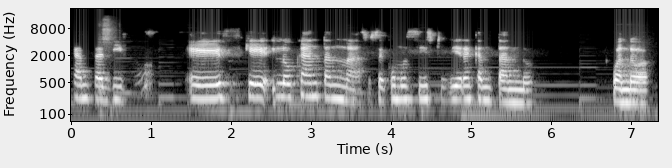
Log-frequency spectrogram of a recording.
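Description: A woman chatting casually about Spanish accents, lively and playful, laughing often. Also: mid-range voice, slow, slightly rough, muffled recording, soft background music.

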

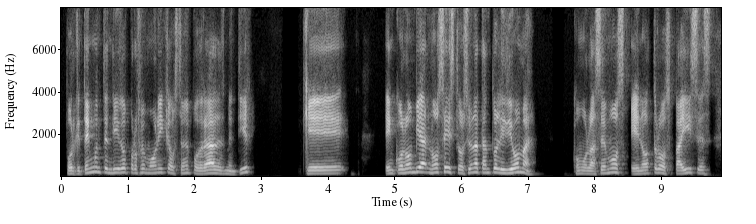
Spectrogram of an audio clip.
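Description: A man hosts a live stream in an easy, chatty way. He greets viewers by name and reads out their comments. His voice sits on the higher side for a man. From Mexico. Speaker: teacher at a school. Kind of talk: casual live-stream chat.

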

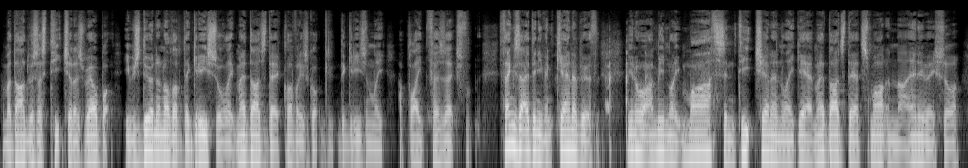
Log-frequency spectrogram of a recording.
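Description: A man's voice: on the low side, fast, darkish tone, dry recording, studio quality. A man in his thirties with a Dundee Scottish accent, chatting casually as a podcast guest, rambling with lots of fillers and frequent laughs. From Ethiopia. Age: 30s. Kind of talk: casual chat.

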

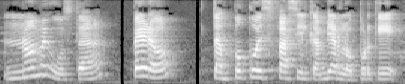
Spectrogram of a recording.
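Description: A woman's voice: fairly high pitch, expressive, unhurried, fairly bright tone. Young woman asking questions. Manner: questioning, searching for words with many fillers. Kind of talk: casual chat.

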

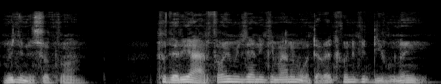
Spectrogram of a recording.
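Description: A man's voice: fairly low pitch, expressive, breathy edge, voice pushed up. A man voicing a persistent army captain who acts as a defense lawyer, speaking firmly, insistently and patiently.

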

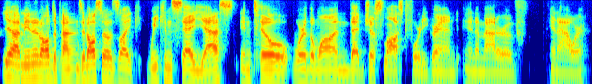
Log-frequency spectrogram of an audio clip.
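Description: A young adult man appears as a podcast guest, chatting easily and casually while hedging his points with lots of "like." His mid-range voice is smooth and unhurried with little pitch movement, recorded in studio quality with no echo.

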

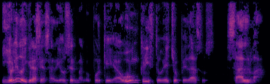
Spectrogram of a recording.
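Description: A man's voice: fairly low pitch, sing-song, unhurried, vocal fry, dark tone, breathy edge. A man from Guatemala, preaching a sermon earnestly, repeating phrases for emphasis and speaking straight to the listener.

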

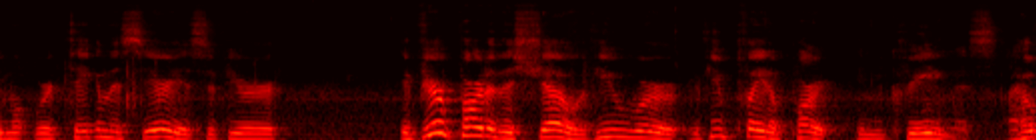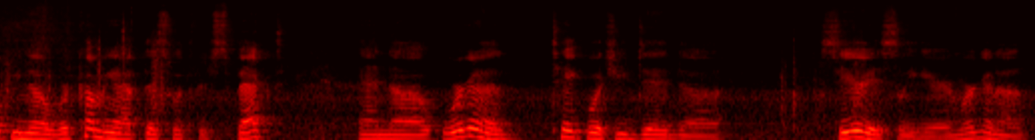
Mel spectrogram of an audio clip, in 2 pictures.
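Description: A man's voice: medium pitch, a little mellow, slight background noise. A man co-hosting a casual podcast, making dry jokes and then turning earnest. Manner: dry, joking, earnest at times. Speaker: podcast co-host. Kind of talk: casual chat.

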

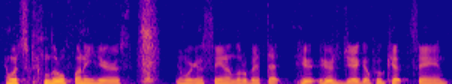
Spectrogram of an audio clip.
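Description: A man's voice: fairly high pitch, fairly even intonation, quick pace, warm tone, dry recording. A man teaching through a Bible passage in earnest, often repeating words as he builds emphasis.

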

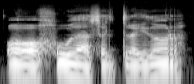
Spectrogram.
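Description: A man's voice: sits low, flat delivery, takes it slowly, a little mellow, no room sound, studio quality. A young man reading aloud as an outraged female housekeeper who exclaims in indignation. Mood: indignant. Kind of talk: amateur reading of a novel.

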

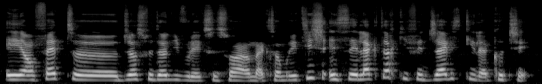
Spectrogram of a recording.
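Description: A woman's voice: medium pitch, normal speed. A young woman chatting with friends, enthusiastic and gushing, eager to share trivia. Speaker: podcast co-host. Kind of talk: casual chat.

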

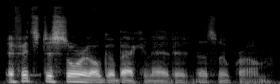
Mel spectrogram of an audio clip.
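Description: A man's voice: sits low, a little fast, creaky, darkish tone, slightly rough, dry recording. A man hosting a podcast, chatting casually and rambling, with offhand swearing. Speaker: podcast host.

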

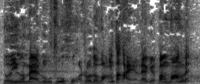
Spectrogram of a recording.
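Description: A man tells a crosstalk comedy story in a husky, bright voice. His pitch swings widely as he slips into the voices of the people in his story. The sound rings with the long reverb of a hall. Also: quick pace. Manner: animated storytelling, jumping between characters' voices. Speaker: crosstalk comedian, lead teller. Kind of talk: Beijing crosstalk performance.

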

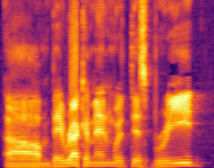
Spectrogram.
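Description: A man's voice: medium pitch, level tone, measured pace, a bit bright, clean tone. A man hosting a live dog-training Q&A podcast, talking frankly in a rambling, self-interrupting way. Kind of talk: casual live Q&A chat.

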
